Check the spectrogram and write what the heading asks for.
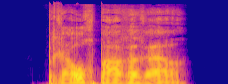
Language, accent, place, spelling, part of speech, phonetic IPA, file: German, Germany, Berlin, brauchbarerer, adjective, [ˈbʁaʊ̯xbaːʁəʁɐ], De-brauchbarerer.ogg
- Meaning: inflection of brauchbar: 1. strong/mixed nominative masculine singular comparative degree 2. strong genitive/dative feminine singular comparative degree 3. strong genitive plural comparative degree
